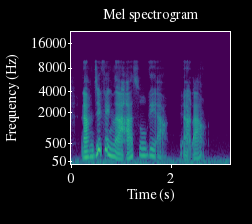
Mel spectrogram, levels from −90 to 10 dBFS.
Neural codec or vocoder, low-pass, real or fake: autoencoder, 22.05 kHz, a latent of 192 numbers a frame, VITS, trained on many speakers; 9.9 kHz; fake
